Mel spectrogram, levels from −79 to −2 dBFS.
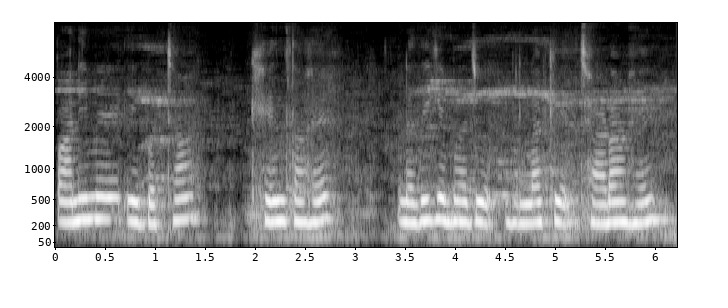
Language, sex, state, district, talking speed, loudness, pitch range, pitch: Hindi, female, Telangana, Hyderabad, 105 wpm, -12 LUFS, 230-255 Hz, 240 Hz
